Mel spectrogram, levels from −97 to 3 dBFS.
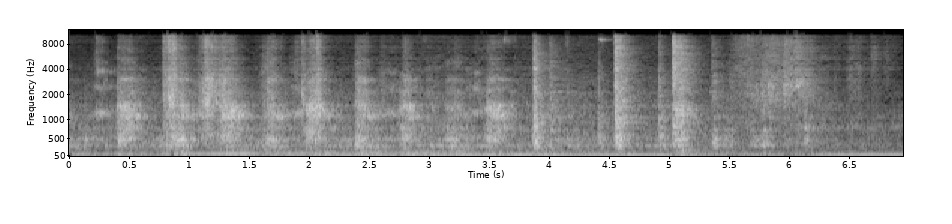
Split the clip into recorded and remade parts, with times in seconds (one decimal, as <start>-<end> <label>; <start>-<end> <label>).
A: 0.0-3.9 remade; 3.9-6.0 recorded; 6.0-7.0 remade

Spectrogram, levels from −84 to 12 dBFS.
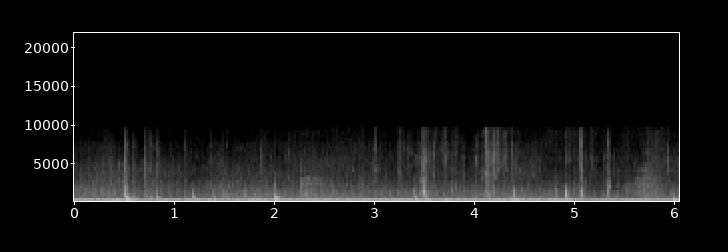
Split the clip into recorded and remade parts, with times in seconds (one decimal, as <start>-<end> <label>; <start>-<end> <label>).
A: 0.0-4.7 recorded; 4.7-6.1 remade

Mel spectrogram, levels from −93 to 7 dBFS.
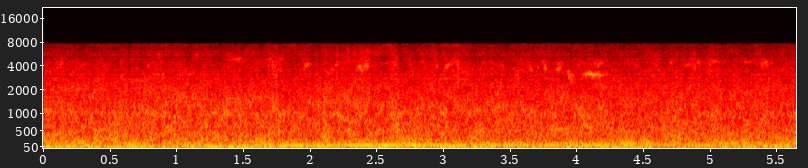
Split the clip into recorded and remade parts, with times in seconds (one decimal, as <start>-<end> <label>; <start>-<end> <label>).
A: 0.0-5.7 remade

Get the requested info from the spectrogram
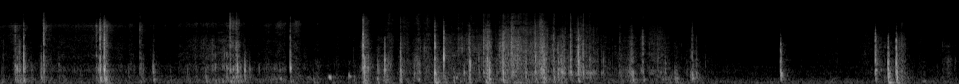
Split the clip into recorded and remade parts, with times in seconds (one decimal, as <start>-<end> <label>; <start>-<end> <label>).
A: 0.0-3.1 recorded; 3.1-4.7 remade; 4.7-9.6 recorded

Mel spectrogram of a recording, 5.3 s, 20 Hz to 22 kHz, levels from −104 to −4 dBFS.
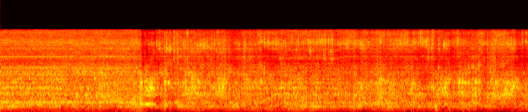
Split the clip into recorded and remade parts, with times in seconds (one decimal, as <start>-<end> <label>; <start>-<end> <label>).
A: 0.0-0.6 recorded; 0.6-2.8 remade; 2.8-3.4 recorded; 3.4-5.3 remade

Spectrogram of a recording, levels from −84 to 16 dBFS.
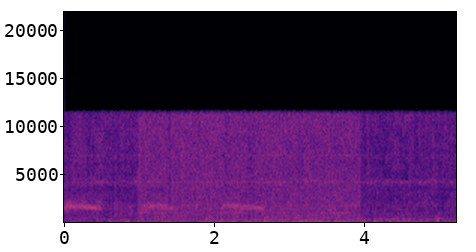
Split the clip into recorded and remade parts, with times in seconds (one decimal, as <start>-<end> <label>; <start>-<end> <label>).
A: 0.0-1.8 remade; 1.8-2.8 recorded; 2.8-5.2 remade

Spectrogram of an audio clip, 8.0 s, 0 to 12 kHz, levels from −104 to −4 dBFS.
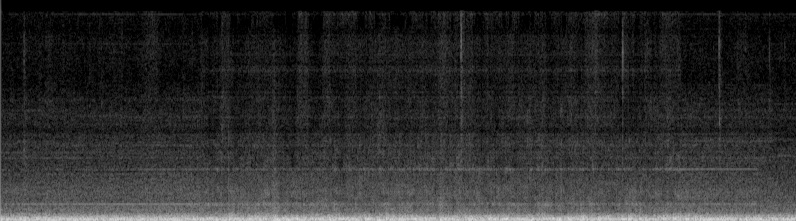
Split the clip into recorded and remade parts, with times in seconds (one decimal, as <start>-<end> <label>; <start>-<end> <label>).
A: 0.0-2.0 recorded; 2.0-6.8 remade; 6.8-8.0 recorded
